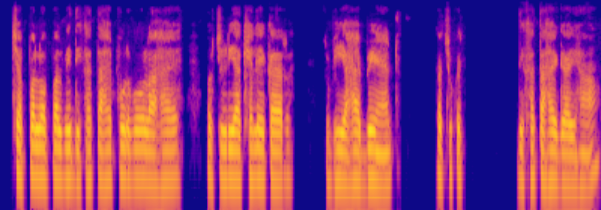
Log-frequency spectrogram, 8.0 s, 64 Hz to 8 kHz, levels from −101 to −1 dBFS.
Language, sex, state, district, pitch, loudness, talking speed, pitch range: Surgujia, male, Chhattisgarh, Sarguja, 130 Hz, -19 LUFS, 150 wpm, 125-135 Hz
